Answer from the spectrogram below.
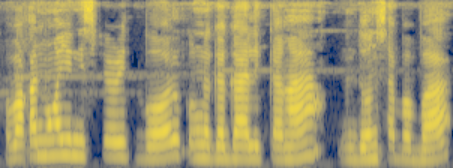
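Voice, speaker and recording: A woman's voice: fairly high pitch, fairly even intonation, fairly quick, no room sound. Coaxing woman ghost-hunting at night. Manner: coaxing, pleading softly with spirits. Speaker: paranormal investigator vlogger. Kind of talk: casual ghost-hunting vlog. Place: outdoors at a bus depot at night.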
